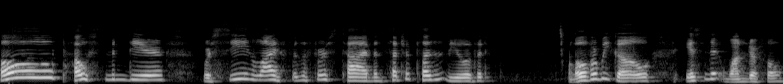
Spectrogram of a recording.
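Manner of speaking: very high, delighted, joyful exclamation. A woman bouncing through the air hand in hand with the postman, crying out happily. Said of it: "cried Miss Tarlet happily".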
